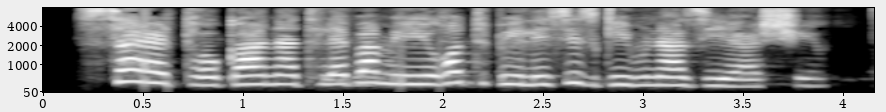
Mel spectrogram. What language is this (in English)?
Georgian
